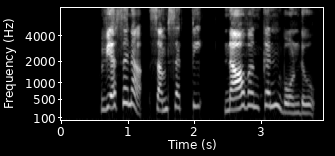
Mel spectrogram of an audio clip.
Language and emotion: Telugu, neutral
